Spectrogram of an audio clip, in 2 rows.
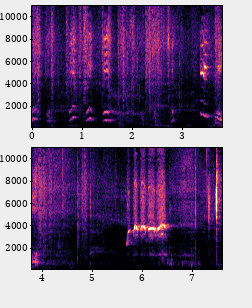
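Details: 23-day-old Border Collie puppies Yack and Star, blue merle and black-and-white, whine in short wavering notes with pauses between, then give one drawn-out, thin, high whistle-like whimper near the end.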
